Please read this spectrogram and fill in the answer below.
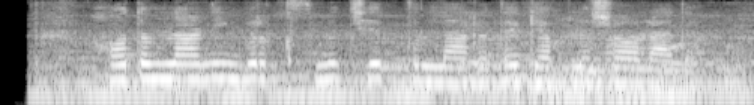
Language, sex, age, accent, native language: Uzbek, female, 18-24, Jizzax, Uzbek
